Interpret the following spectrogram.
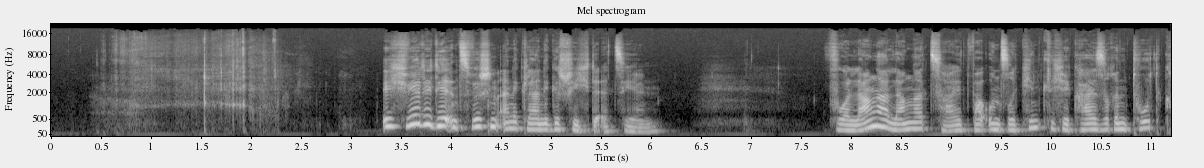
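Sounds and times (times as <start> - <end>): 
person biting into and eating fruit: 0.4 - 2.6
speech: 3.3 - 6.2, 7.8 - 11.1.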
